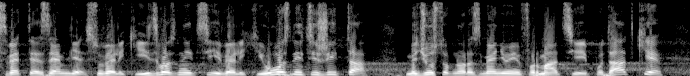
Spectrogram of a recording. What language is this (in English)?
Serbian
